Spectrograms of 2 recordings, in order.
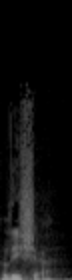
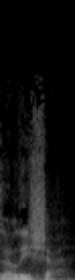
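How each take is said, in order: No difference in how they are said.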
